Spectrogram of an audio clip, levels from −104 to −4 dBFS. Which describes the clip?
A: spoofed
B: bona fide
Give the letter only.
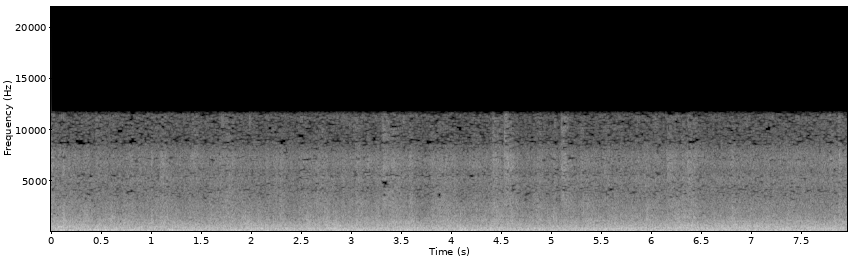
B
